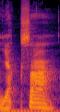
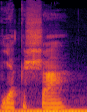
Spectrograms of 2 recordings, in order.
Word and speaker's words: Yaksha: Chúng ta đừng có đọc là Yaksha mà đọc là Yaksha Ka. Có chữ K nữa nhưng mà chúng ta đọc rất là yếu cho nên chúng ta thành thử là Yaksha, Yaksha, Yaksha, Rakshasa, Rak.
